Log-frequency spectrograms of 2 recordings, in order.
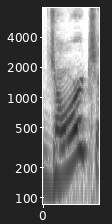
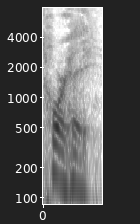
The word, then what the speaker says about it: Jorge: I was like, people are like, George? I'm like, no, it's Jorge.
